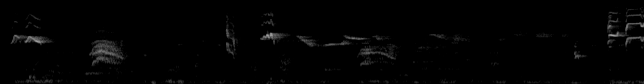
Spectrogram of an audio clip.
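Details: Black-morph oriental magpie-robin singing while seeking a rival to fight: varied phrases of clear whistles, short rising and falling notes and buzzy chirps, separated by brief pauses, ending in a loud burst of sharp high notes.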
